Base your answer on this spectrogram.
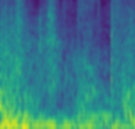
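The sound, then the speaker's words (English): Revolver fire from a Remington comes as a dense, loud burst of booming shots that blend into one continuous roar without clear separate reports. “so he waited until a whole flurry of shots rang out before leveling the Remington and squeezing off two swift shots.”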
